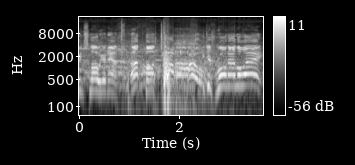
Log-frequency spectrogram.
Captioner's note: mat thumping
